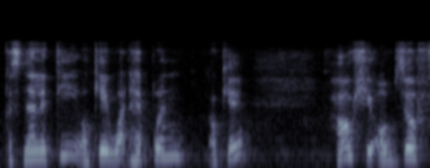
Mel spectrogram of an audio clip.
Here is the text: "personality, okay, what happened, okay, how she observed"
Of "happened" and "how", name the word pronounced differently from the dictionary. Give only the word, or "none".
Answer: happened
